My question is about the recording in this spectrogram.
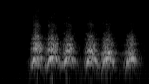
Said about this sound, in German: Wuff, wuff, der Hund, der Hund, der Hund. Der Hund.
